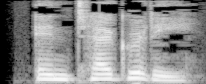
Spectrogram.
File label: "Integrity", English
